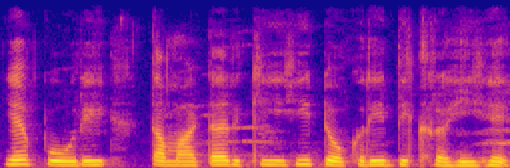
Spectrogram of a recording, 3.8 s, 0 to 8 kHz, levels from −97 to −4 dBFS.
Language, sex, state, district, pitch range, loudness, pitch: Hindi, female, Punjab, Fazilka, 175-190 Hz, -16 LUFS, 180 Hz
